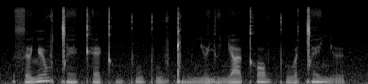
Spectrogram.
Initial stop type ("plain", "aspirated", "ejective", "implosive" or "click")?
click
